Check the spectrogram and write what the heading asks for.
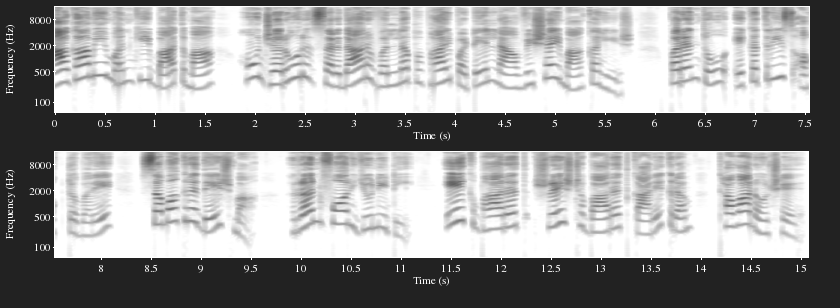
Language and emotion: Gujarati, neutral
